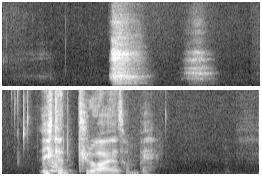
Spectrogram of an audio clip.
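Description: A young woman speaks softly and cheerfully, close by.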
